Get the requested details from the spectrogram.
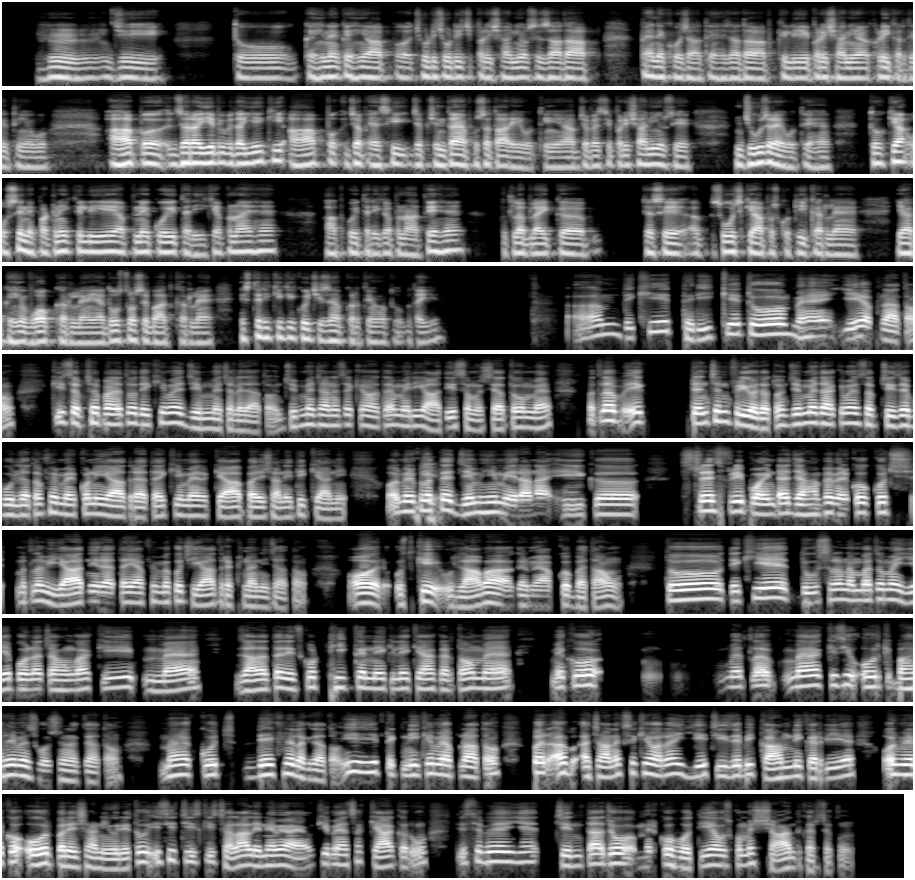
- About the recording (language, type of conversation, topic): Hindi, advice, बार-बार चिंता होने पर उसे शांत करने के तरीके क्या हैं?
- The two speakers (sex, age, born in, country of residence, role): male, 20-24, India, India, user; male, 25-29, India, India, advisor
- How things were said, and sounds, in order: in English: "पैनिक"; in English: "लाइक"; in English: "वॉक"; in English: "टेंशन-फ्री"; in English: "स्ट्रेस-फ्री पॉइंट"; "अलावा" said as "उलावा"; groan; tapping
